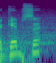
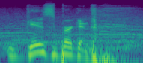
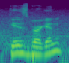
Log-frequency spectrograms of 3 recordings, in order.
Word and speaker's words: Gisbergen: driven by shane evander gibson i i just said it wrong again didn't i gizbergen there you go if i say it slowly it works currently driven by shane vander gibbs gisbergen there you go started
